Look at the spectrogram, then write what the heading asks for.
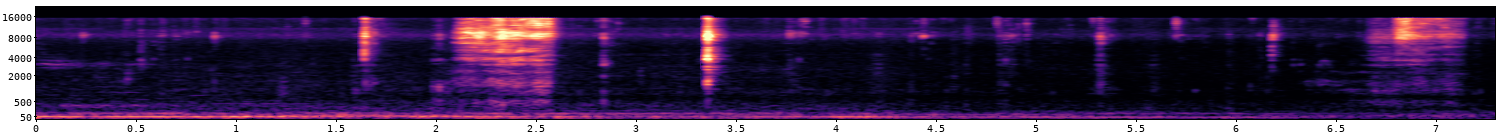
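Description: A person chewing pork menudo and rice close to the microphone, with a low rumble, scattered short wet clicks of the mouth, and two brief noisy swishes, one about two seconds in and one near the end.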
